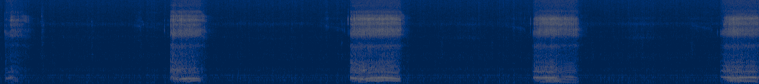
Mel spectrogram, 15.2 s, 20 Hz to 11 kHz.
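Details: Sleeping dog (Lola) snoring: four loud, rough snores at regular intervals with quiet gaps, about 16 a minute.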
